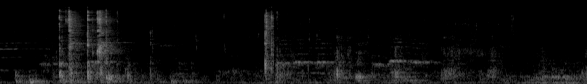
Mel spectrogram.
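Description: Eating at a table: a metal spoon clinking and scraping against dishes, and snail shells being handled on a plate, with a few short noisy bursts early on and a sharp click about halfway through.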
